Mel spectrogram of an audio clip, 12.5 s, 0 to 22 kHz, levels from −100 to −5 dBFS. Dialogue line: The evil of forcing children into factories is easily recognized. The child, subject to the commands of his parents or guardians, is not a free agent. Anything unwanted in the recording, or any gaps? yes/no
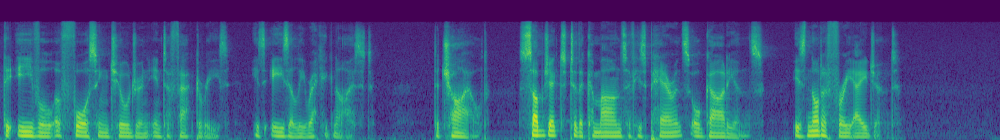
no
